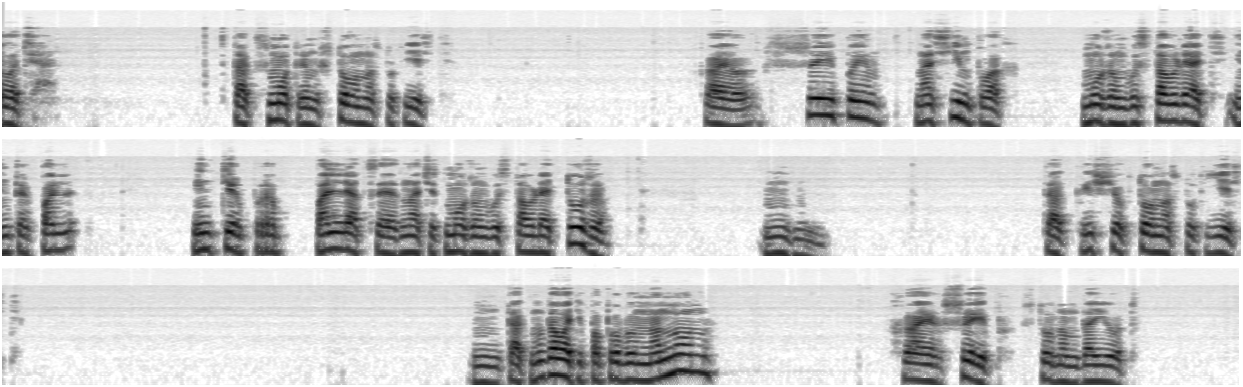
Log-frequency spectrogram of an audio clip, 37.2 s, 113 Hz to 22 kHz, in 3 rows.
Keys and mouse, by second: 5.0 click, 5.6 click, 6.5 click, 7.5 click, 11.7 click, 34.6-37.1 drag.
